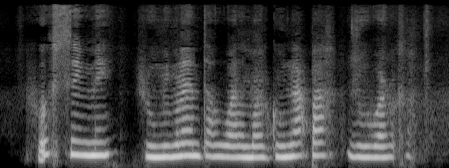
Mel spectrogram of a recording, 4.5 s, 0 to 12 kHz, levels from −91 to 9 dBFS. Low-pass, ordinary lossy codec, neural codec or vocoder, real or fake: 10.8 kHz; AAC, 32 kbps; codec, 16 kHz in and 24 kHz out, 0.4 kbps, LongCat-Audio-Codec, four codebook decoder; fake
